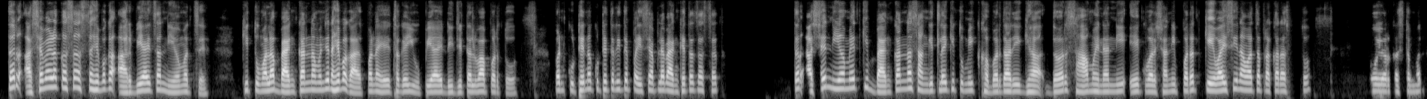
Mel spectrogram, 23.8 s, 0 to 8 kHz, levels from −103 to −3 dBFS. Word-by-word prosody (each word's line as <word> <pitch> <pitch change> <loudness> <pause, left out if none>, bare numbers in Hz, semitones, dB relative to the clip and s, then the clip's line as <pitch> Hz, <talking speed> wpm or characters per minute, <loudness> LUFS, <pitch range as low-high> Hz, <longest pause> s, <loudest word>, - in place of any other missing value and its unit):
तर 250 +3 +4
अशा 140 +9 +2
वेळेला 250 +2 +4
कसं 240 +1 +1
असतं, 215 -1 -2
हे 195 - +2
बघा 205 +4 +1 0.2
आर-बी-आयचा 170 +8 +2
नियमच 145 -4 -5
आहे, 105 -2 -7 0.6
की 180 - -5
तुम्हाला 170 +2 +5
बँकांना 160 +4 +4
म्हणजे 190 +3 0
ना 195 - +6
हे 200 - +5
बघा, 210 - +4
आपण 160 +7 -3
हे 150 -1 0
सगळे 155 0 -2
यू-पी-आय 145 +1 0
डिजिटल 140 +2 -3
वापरतो. 140 -7 -2 0.7
पण 185 0 +1
कुठे 175 +1 -1
ना 210 +2 -2
कुठे 205 -1 -4
तरी 200 -1 -3
ते - - +2
पैसे 170 +2 -1
आपल्या 185 +1 0
बँकेतच 170 +2 +1
असतात. 175 0 -5 1.3
तर 220 -1 +1
असे 220 +9 +2
नियम 220 -3 -1
आहेत 235 - +1
की 255 -3 -6
बँकांना 195 +10 +3
सांगितलंय 180 0 -1
की 210 - -7
तुम्ही 175 -1 -5
खबरदारी 155 +1 +1
घ्या. 145 0 0 0.2
दर 160 +4 +1
6 150 -3 +1
महिन्यांनी, 155 +1 -3
1 150 +1 -4
वर्षांनी 150 +1 -2
परत 175 +3 +2 0.2
के-वाय-सी 175 +4 +3
नावाचा 185 -2 +2
प्रकार 165 0 -2
असतो, 165 +2 -6 1.1
नो 165 - -1
युवर 160 -1 0
कस्टमर 150 +1 -6
165 Hz, 145 wpm, -25 LUFS, 150-190 Hz, 1.3 s, ना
